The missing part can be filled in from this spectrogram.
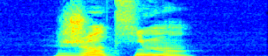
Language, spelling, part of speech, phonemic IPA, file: French, gentiment, adverb, /ʒɑ̃.ti.mɑ̃/, Fr-gentiment.ogg
- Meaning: friendly, kindly (in a friendly or kind manner)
